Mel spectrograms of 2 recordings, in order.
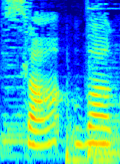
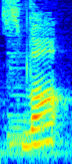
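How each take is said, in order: First: A vowel separates the s and w sounds. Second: The s and w sounds run together without vowel. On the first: The speaker calls it wrong. "సా వా కాకుండా" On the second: The speaker calls it right. "స్వా అవుతుంది"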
